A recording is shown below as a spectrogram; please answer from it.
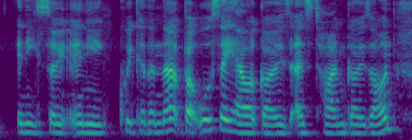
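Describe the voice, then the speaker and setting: This woman has an Australian accent and a dark, mellow tone at a medium pitch. She keeps a moderate pace with fairly even intonation. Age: 50s. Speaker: cross-stitch vlogger. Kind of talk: casual vlog talk to camera. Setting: home. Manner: halting, many fillers.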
